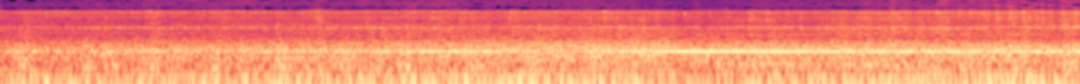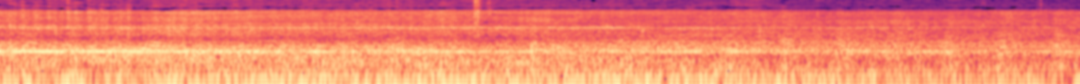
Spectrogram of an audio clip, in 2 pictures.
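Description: Passenger train rolling slowly past, its wheels rumbling on the rails with a steady high squeal from the wheel flanges on the curve.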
